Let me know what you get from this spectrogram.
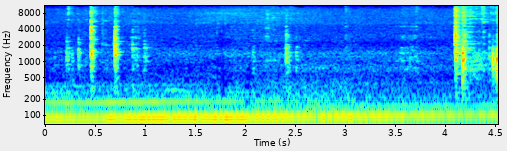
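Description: A motor vehicle's engine running with a steady low hum that swells slightly and eases off, with a couple of sharp clicks about half a second in and a short clatter near the end.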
